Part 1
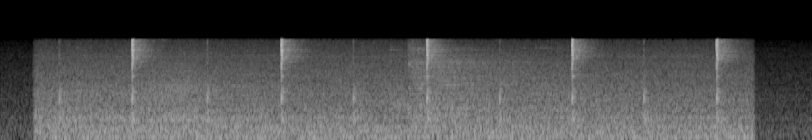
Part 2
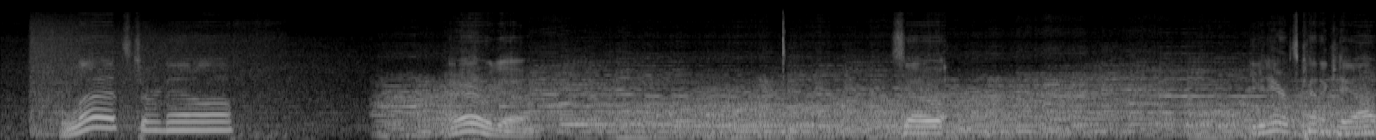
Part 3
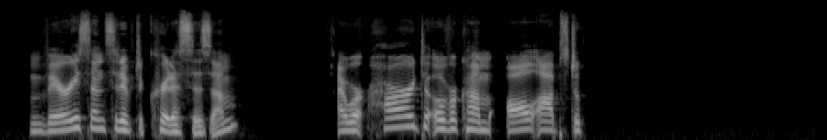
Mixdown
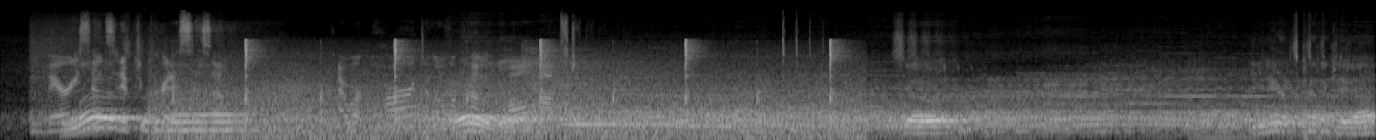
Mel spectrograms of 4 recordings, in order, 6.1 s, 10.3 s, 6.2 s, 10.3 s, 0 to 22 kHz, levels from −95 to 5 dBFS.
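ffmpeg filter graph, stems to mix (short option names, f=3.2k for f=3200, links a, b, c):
-filter_complex "[0:a]highshelf=f=2.1k:g=-10.5,adelay=850,volume=-3.5dB[a];[1:a]equalizer=f=125:t=o:w=1:g=-4,equalizer=f=500:t=o:w=1:g=10,equalizer=f=1k:t=o:w=1:g=-7,volume=-1dB,asplit=2[b][c];[c]volume=-6dB[d];[2:a]volume=-4.5dB,asplit=2[e][f];[f]volume=-21dB[g];[d][g]amix=inputs=2:normalize=0,aecho=0:1:100|200|300|400|500|600|700:1|0.51|0.26|0.133|0.0677|0.0345|0.0176[h];[a][b][e][h]amix=inputs=4:normalize=0,lowshelf=f=190:g=-6"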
